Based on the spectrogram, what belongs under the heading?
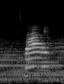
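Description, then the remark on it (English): A single short meow from a cat named Lou, fairly loud, with a bright, tonal cry lasting under a quarter second before quiet returns. “We also got here with us, we got Lou the Kitty.”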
